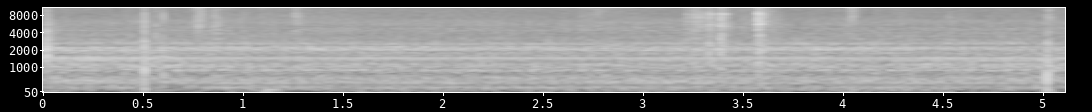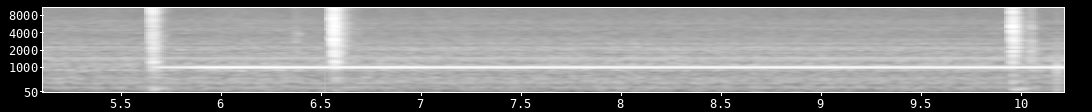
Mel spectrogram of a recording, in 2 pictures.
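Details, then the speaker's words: McIntosh MC225 tube amplifier after cleaning: steady clean mid-pitch test tone with no popping or crackle, just faint clicks; crackling gone, clean unclipped sine wave. "you nervous the crackling is gone so success on that"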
